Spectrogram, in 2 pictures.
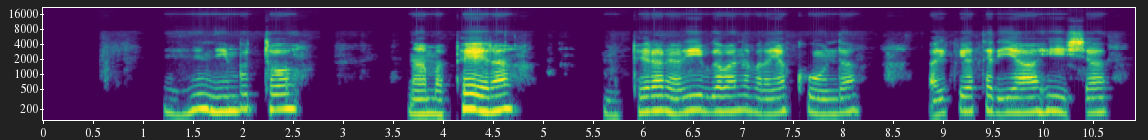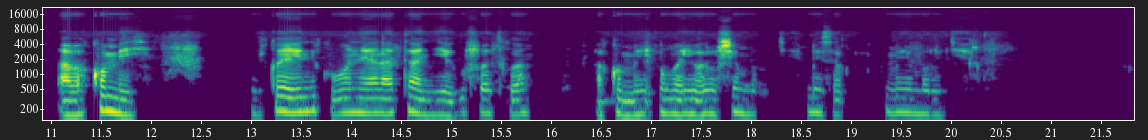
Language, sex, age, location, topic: Kinyarwanda, female, 50+, Musanze, agriculture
